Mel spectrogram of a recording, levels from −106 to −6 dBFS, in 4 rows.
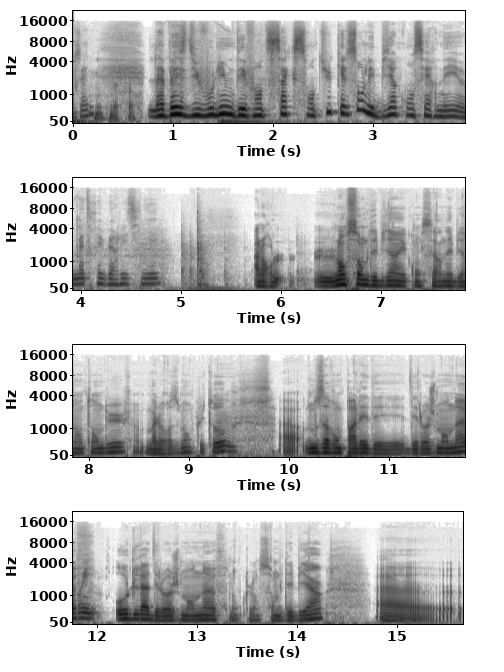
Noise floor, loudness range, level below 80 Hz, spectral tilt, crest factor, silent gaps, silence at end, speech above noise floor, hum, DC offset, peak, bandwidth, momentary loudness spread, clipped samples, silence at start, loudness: -43 dBFS; 7 LU; -44 dBFS; -7 dB/octave; 20 dB; none; 0 s; 20 dB; none; 0.2%; -2 dBFS; 15.5 kHz; 16 LU; under 0.1%; 0 s; -23 LUFS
